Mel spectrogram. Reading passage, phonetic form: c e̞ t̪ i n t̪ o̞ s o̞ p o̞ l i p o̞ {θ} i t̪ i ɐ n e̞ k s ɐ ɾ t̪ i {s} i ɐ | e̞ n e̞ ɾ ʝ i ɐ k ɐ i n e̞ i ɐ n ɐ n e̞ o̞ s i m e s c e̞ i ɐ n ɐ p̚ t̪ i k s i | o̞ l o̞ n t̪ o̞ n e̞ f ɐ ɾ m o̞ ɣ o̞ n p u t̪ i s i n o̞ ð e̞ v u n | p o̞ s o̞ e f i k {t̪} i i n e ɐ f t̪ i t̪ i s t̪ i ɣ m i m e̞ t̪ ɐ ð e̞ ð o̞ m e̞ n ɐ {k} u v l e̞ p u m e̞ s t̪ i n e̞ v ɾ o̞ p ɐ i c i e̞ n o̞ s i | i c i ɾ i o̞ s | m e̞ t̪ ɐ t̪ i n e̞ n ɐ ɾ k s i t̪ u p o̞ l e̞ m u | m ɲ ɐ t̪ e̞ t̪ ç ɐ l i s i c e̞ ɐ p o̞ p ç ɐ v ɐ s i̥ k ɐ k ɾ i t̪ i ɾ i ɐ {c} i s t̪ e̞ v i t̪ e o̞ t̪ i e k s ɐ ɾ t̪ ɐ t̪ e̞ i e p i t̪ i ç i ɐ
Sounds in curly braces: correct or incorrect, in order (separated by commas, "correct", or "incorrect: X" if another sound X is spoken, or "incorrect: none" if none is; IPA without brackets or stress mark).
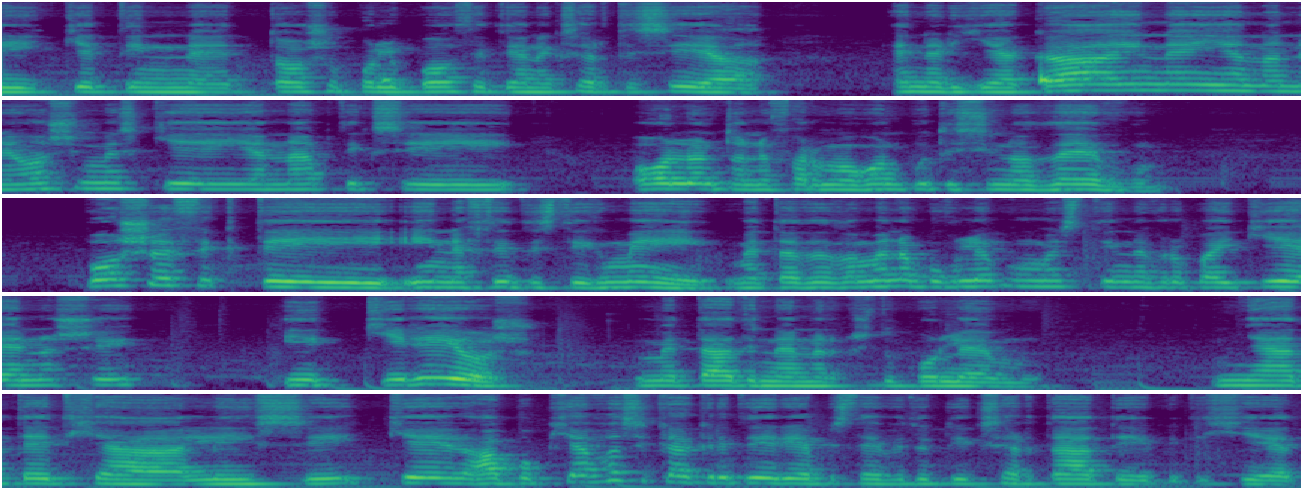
correct, correct, correct, incorrect: p, incorrect: p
